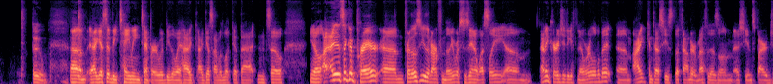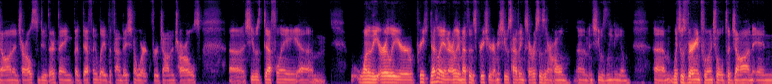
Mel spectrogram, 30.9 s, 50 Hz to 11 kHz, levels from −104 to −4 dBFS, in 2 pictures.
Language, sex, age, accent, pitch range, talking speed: English, male, 30-49, American, 105-120 Hz, 230 wpm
